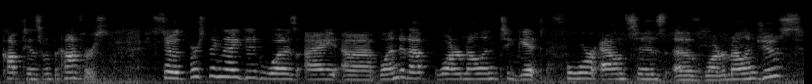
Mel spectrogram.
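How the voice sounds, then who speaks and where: The voice shows ordinary pitch variation over light background noise. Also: woman. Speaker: RV camper hosting a cocktail segment. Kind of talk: tutorial. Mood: playful, upbeat. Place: home room. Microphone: camera far.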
